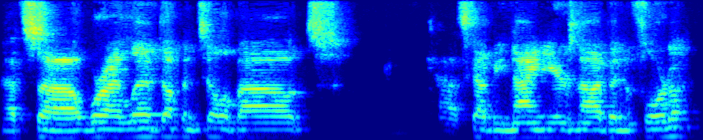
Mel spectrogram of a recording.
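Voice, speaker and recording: A man from Ohio, guesting on a podcast, tells his story in a loose, casual interview chat, laughing now and then. His mid-range voice is monotone, fairly bright, and a little fast. He's far off mic, so the sound is roomy.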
